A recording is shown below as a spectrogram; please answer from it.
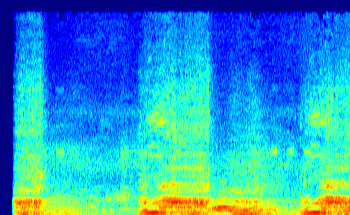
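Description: Three heavy, rough-edged roars from a lion come in strong bursts roughly every two seconds. Each one is loud and full, with a grating, throaty quality and a brief lull between.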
